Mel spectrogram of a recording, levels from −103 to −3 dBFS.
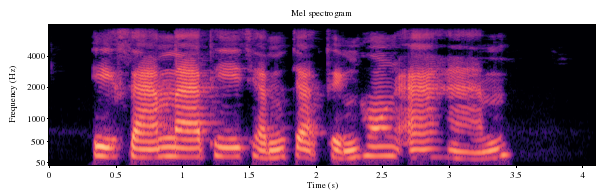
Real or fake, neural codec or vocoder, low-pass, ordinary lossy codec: real; none; 7.2 kHz; none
